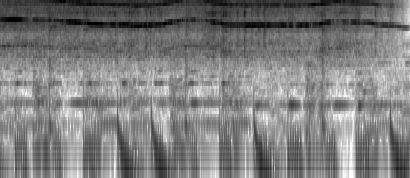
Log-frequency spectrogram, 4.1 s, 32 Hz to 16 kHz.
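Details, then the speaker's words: High-pitched whining dental drill at raised speed over background music: a small 8 mm drill bit begins boring into hard alveolar bone to prepare a dental implant site. "In order to penetrate the hard alveolar bone The doctor turned up the drill speed Everything is ready. The drilling began."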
